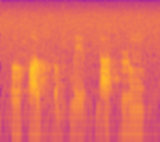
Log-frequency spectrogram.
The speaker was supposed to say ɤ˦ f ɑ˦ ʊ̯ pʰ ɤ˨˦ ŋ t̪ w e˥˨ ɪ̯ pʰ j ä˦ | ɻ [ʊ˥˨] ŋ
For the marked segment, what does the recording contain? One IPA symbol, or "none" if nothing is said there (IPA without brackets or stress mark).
ʊ˦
